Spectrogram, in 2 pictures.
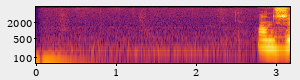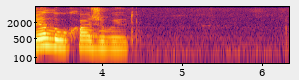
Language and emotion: Russian, neutral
